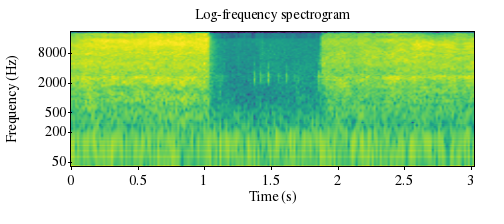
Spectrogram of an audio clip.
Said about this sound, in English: I'm gonna take the IGK Good Behavior Smoothing Spray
